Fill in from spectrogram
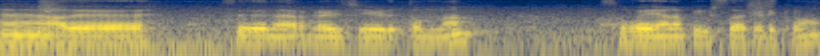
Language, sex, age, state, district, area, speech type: Tamil, female, 60+, Tamil Nadu, Cuddalore, rural, spontaneous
